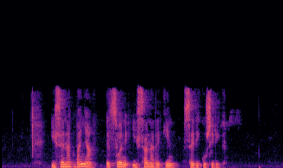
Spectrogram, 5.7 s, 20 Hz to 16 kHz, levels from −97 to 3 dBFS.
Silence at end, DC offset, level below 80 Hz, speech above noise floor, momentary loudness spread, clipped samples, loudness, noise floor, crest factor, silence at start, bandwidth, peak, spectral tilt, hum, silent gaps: 1.15 s; under 0.1%; -64 dBFS; 43 dB; 16 LU; under 0.1%; -28 LUFS; -71 dBFS; 18 dB; 0.65 s; 8.2 kHz; -12 dBFS; -5 dB/octave; none; none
